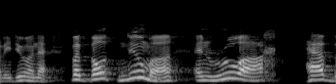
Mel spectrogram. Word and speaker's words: pneuma: Everybody say the word pneuma, right? Pneuma. Yeah, it's kind of a fun word to say. It actually starts with a P. If you didn't know that, the P is silent, right? It's pneuma.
